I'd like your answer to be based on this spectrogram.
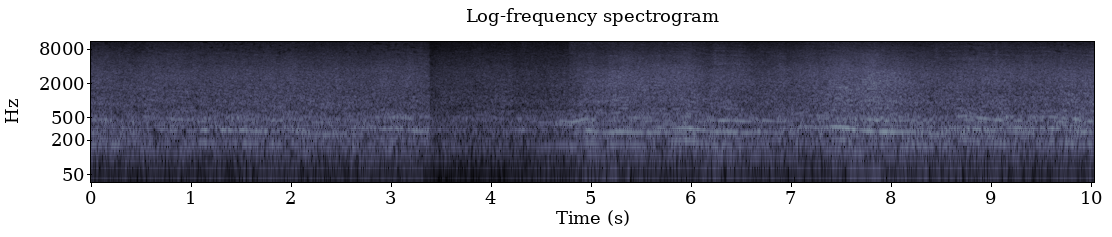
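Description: Dirt-track race cars in an official UMP event come out of turn four, their engines roaring as a steady, fairly loud drone that dips briefly and then swells again as they accelerate, with no voices over it.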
